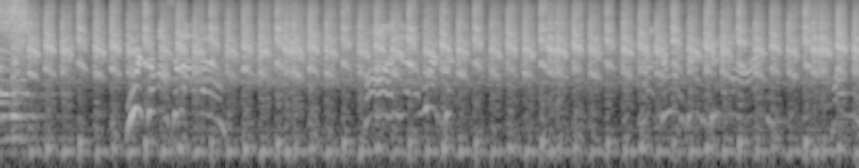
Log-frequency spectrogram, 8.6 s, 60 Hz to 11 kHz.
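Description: Mid-1990s rave techno from a DJ mix in a breakdown: fast, even percussion ticks about eight a second with short swooping synth sounds that rise and fall, and no kick drum or deep bass.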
